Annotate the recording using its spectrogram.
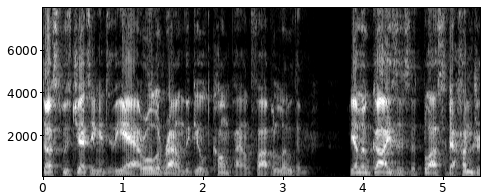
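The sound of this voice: This is an unforced reading voice. The text is read aloud in it.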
